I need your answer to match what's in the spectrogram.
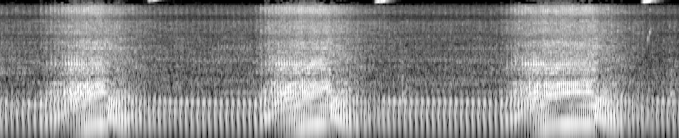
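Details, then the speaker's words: Honda Scoopy injection scooter after a CVT repair for take-off judder and squeal: three smooth pull-offs, engine note rising and falling with no squeal or judder; the clutch engages cleanly, a normal CVT pull-off. "Oke teman-teman seperti ini ya ini penyakitnya udah sembuh udah saya cek coba-coba Maju mundur maju mundur penyakitnya udah sembuh ya"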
